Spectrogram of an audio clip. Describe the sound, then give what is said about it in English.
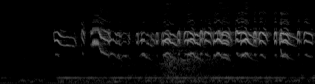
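Parrots squeaking in a garden: after a short quiet start, a run of shrill, rapid, squeaky calls in quick repeating bursts, fairly faint, with no voices. “What's that in the garden? Squeaky. Parrots.”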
